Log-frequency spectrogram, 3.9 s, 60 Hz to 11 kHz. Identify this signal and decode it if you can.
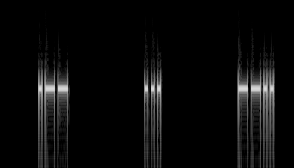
Morse code, heard as a keyed tone, about 28 wpm, spaced as for 8 wpm, 700 Hz. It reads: WSZ
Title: USA Call Signs - 8x Character Spacing - 28wpm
